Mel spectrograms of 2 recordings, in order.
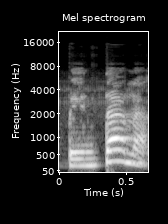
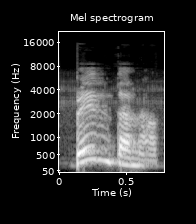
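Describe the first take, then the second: First: Ventana stressed on TA; stress on second-last syllable. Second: Ventana with the first syllable stressed; testing syllable stress. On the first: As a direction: ventana said as ven-TA-na. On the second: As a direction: ventana said as VÉN-ta-na, as a test. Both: Shown as a demonstration. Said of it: "ventana es grave".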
